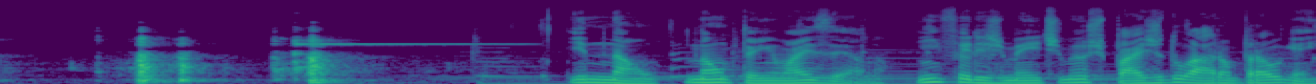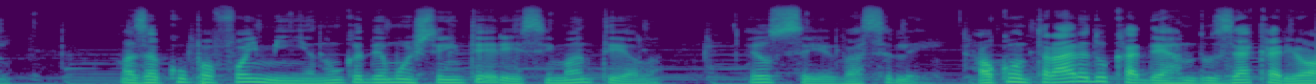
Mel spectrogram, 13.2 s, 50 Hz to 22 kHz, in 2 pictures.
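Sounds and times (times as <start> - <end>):
typewriter carriage return ding: 0.8 - 2.7
speech: 2.8 - 13.1.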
